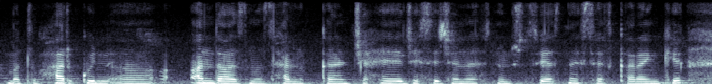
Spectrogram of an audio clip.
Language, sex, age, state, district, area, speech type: Kashmiri, female, 30-45, Jammu and Kashmir, Anantnag, rural, spontaneous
